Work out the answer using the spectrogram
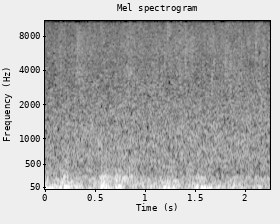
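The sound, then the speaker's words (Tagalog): Heavy rain pours steadily at nightfall in a rural settlement, a dense, unbroken hiss of drops with a low rumble beneath, loud and continuous throughout, with no voices. “Sa pagkagat ng dilim, hindi pa rin tumila ang ulan. At habang tumatagal, ay palakas ito ng palakas.”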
